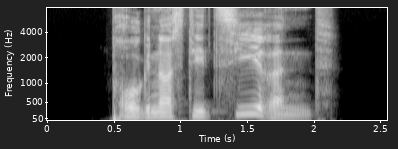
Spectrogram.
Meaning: present participle of prognostizieren
- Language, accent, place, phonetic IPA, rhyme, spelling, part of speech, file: German, Germany, Berlin, [pʁoɡnɔstiˈt͡siːʁənt], -iːʁənt, prognostizierend, verb, De-prognostizierend.ogg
